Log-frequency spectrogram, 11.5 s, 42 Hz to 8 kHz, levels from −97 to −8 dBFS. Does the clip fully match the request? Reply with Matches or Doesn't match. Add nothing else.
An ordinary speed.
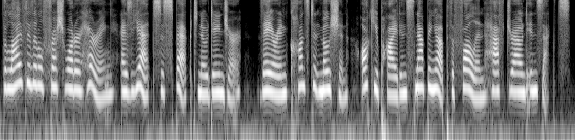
Doesn't match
